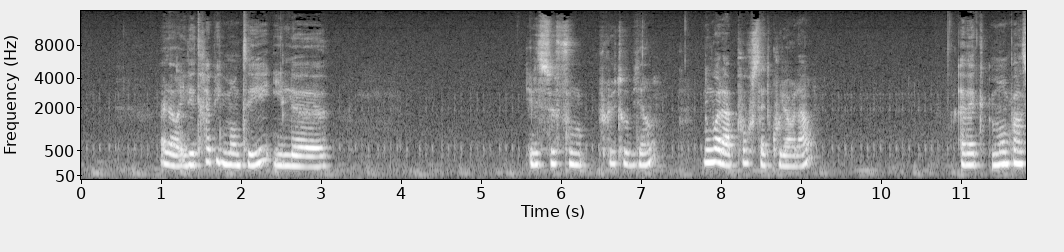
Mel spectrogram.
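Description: A young woman talks calmly and close to the microphone, in short bursts.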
